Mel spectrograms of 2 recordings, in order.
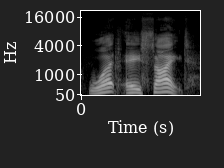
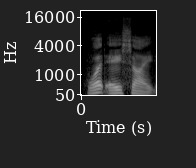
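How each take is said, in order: First: Slow and loud, savoring each word. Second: Said in the usual way. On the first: Real, not acted. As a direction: draw it out in awe. Savoring view, repeated plainly after.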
